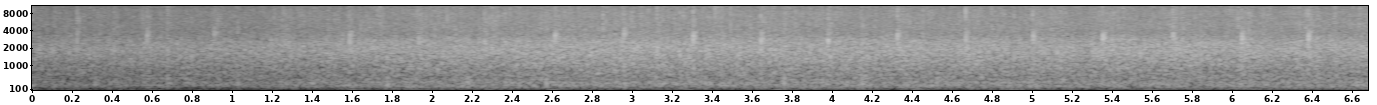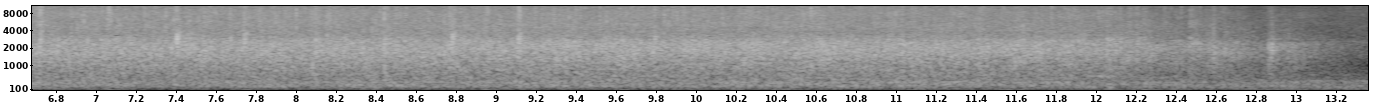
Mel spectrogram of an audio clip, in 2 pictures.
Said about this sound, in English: Dikembe Mutombo is sitting in the box, now standing, actually towering, we might say, over the First Lady. He's quite tall and receiving a hearty round of applause from the chamber. Big smile on his face.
